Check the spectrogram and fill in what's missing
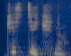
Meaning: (adverb) partly, partially (in part); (adjective) short neuter singular of части́чный (častíčnyj)
- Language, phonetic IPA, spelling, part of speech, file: Russian, [t͡ɕɪˈsʲtʲit͡ɕnə], частично, adverb / adjective, Ru-частично.ogg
